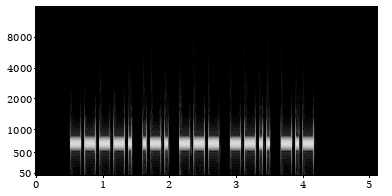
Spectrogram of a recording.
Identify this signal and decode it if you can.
Morse code, heard as a keyed tone, about 21 wpm, 700 Hz. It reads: 9ROZK
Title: Code Groups - 5 Letter:Numbers - 22wpm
